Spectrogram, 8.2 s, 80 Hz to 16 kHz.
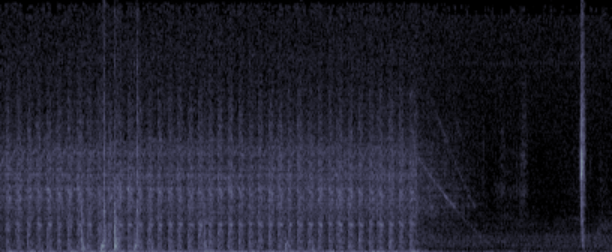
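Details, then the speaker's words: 1973 Toyota Hilux started after sitting, radiator removed: steady starter churning at about four beats a second for over five seconds before it fires; owner suspects near-empty fuel lines had to draw fuel uphill from the tank. "it's kind of what I expected sounds like it's trying oh look at that she fired up it just took a second I'm sure there was almost no fuel in the fuel lines and it probably had to pull it all the way from the tank uphill to the motor"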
